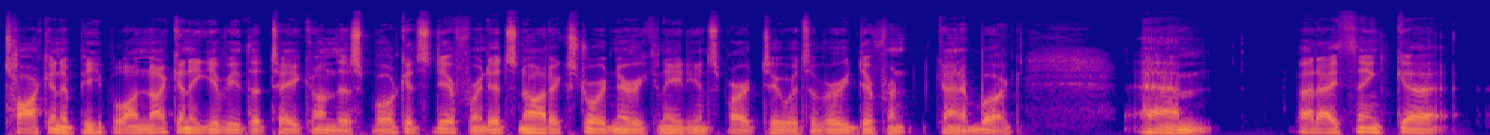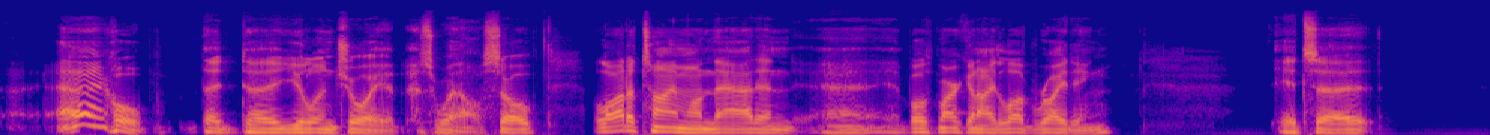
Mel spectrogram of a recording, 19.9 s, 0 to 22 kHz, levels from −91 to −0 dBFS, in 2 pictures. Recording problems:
none

